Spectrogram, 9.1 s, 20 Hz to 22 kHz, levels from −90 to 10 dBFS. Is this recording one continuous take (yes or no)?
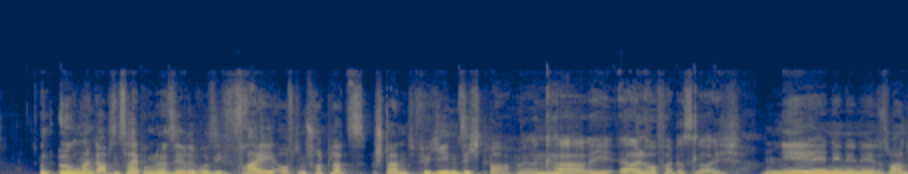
yes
